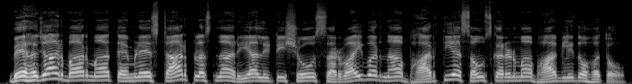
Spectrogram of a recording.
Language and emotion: Gujarati, neutral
